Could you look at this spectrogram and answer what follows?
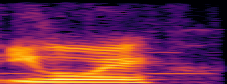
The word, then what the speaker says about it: Eloy: All right, then the White Sox did a whole pronunciation where they actually recorded the players pronouncing their own name, and you just hit the button where it says play, and it's like, yeah, it's Eloy, which I thought.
